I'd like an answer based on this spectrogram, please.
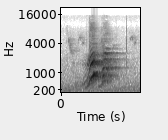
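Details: A neighbour's dog yapping, recorded by iPhone 4S at 11:31 AM on April 18, 2012: one sharp, high bark that rises and falls quickly, with a short ringing tail in quiet surroundings.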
